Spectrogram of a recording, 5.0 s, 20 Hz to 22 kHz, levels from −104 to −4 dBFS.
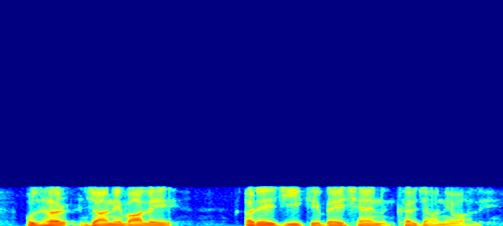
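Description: A short speech recording with no technical fault to report. It comes through G.711 telephone coding working as intended, so the sound stops short of 4 kHz and carries only the faint, level-following grain of that format's 8-bit logarithmic quantisation.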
